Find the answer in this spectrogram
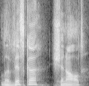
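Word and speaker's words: Laviska Shenault: I don't know how to pronounce his name, so we're going to go with it. LaVisca Chenault.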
